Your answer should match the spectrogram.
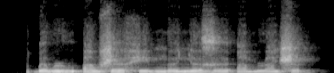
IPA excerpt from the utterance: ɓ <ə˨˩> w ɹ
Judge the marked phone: incorrect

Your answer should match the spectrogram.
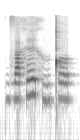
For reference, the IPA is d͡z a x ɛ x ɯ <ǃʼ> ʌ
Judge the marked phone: incorrect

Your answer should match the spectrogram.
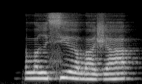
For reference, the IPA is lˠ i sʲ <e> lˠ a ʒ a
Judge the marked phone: correct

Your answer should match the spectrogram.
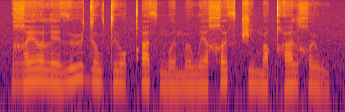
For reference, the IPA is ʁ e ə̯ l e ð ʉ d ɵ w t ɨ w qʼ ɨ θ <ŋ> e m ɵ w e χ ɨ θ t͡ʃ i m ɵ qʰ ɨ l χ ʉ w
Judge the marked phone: incorrect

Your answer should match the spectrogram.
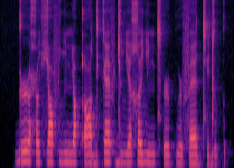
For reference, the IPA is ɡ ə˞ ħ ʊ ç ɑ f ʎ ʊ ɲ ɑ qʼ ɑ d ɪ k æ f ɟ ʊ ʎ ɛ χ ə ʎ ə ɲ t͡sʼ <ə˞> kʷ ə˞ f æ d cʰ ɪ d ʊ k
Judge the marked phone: correct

